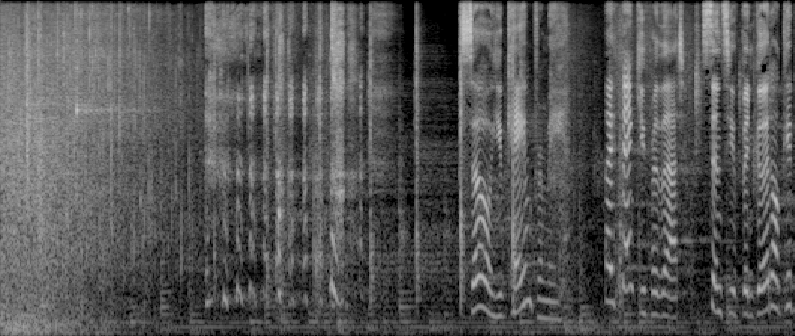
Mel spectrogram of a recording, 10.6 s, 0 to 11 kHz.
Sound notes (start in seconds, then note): 0.0 rocks pattering; 2.4 Zinnia laughing and clapping; 2.9 gasps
